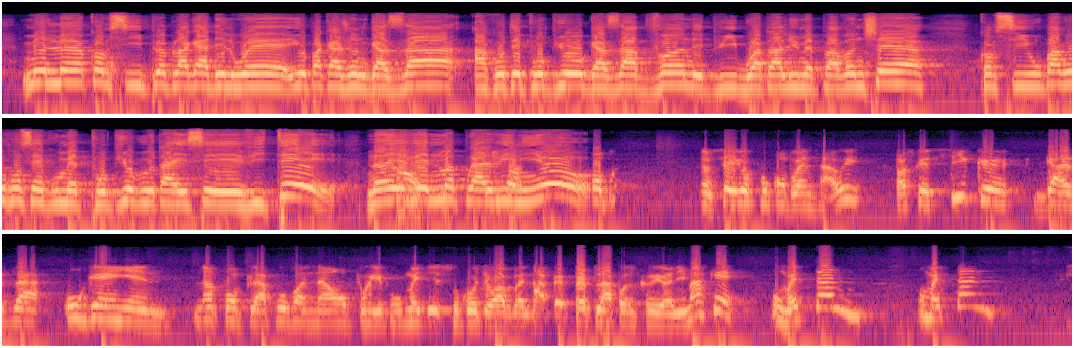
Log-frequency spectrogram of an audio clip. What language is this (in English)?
French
